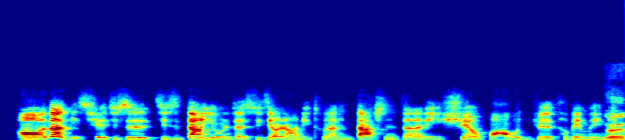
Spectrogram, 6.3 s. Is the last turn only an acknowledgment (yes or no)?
no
